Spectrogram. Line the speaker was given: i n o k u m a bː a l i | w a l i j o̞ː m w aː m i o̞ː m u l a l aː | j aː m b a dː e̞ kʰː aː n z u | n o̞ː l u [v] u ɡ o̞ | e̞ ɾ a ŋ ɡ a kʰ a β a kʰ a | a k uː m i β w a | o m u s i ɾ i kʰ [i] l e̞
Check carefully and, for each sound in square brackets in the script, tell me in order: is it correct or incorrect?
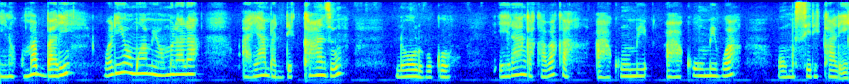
incorrect, incorrect

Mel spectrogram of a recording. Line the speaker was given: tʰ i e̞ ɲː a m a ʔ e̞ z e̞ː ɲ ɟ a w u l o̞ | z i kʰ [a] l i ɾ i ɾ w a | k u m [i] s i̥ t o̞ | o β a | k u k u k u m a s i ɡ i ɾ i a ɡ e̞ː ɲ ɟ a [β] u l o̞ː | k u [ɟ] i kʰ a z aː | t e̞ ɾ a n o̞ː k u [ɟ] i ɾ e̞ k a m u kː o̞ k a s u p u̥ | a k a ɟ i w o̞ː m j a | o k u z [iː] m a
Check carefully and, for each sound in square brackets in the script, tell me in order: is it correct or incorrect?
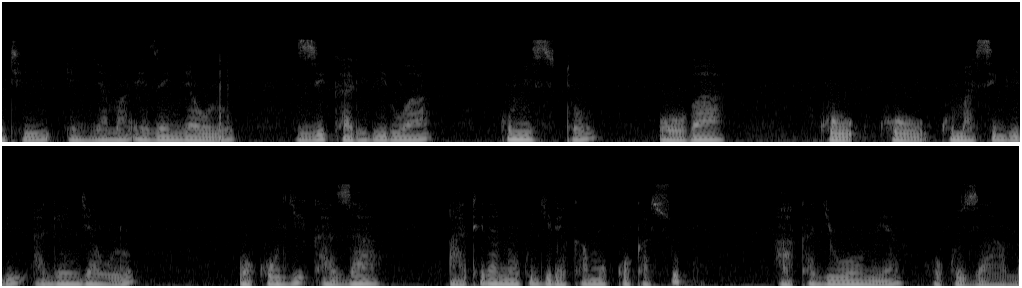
correct, correct, incorrect, correct, correct, incorrect

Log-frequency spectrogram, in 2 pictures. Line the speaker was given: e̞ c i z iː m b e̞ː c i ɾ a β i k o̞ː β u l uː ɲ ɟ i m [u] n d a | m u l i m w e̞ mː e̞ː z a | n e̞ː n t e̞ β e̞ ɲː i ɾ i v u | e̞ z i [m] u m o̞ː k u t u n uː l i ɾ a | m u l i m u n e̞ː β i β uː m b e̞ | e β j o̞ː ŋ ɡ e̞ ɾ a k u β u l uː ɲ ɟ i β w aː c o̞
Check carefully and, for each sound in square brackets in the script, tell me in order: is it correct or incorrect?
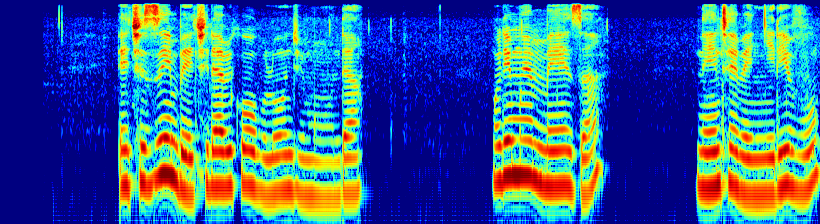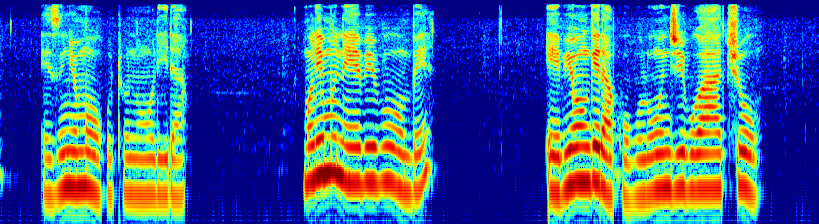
incorrect, incorrect

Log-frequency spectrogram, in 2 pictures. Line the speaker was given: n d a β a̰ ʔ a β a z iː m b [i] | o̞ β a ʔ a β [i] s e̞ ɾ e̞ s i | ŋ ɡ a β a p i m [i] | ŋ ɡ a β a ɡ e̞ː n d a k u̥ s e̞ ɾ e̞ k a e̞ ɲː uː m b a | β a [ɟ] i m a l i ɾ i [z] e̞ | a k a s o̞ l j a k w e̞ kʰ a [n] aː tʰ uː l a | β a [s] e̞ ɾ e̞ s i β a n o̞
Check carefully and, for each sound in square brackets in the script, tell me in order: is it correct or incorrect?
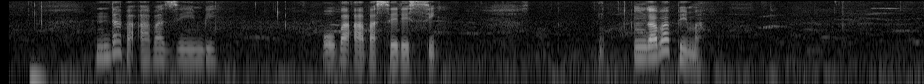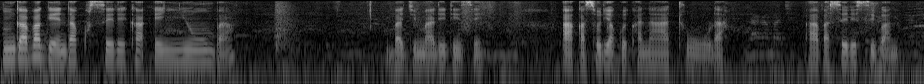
correct, incorrect, incorrect, correct, correct, correct, correct

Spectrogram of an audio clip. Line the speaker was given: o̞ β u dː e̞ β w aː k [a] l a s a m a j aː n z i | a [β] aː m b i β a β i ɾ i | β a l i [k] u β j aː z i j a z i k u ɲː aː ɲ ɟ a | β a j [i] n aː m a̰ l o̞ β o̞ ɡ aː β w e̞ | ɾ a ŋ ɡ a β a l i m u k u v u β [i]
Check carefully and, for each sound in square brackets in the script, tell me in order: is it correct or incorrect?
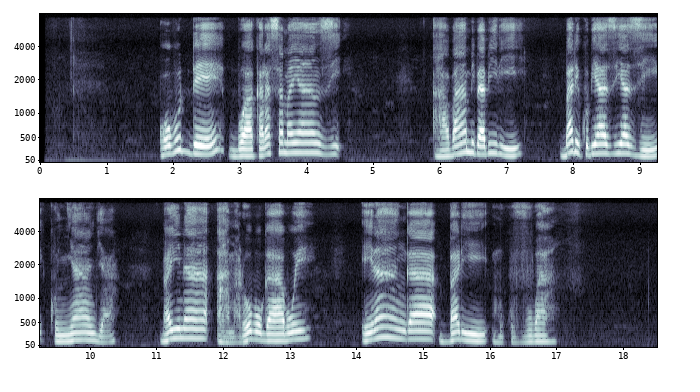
correct, correct, correct, correct, incorrect

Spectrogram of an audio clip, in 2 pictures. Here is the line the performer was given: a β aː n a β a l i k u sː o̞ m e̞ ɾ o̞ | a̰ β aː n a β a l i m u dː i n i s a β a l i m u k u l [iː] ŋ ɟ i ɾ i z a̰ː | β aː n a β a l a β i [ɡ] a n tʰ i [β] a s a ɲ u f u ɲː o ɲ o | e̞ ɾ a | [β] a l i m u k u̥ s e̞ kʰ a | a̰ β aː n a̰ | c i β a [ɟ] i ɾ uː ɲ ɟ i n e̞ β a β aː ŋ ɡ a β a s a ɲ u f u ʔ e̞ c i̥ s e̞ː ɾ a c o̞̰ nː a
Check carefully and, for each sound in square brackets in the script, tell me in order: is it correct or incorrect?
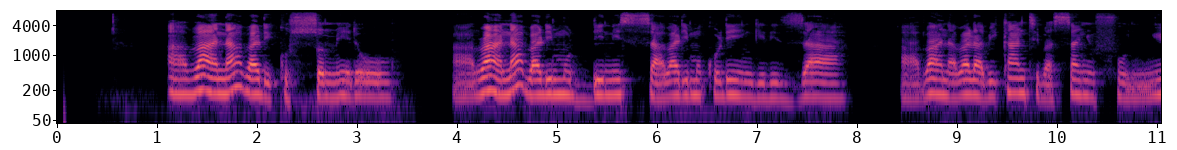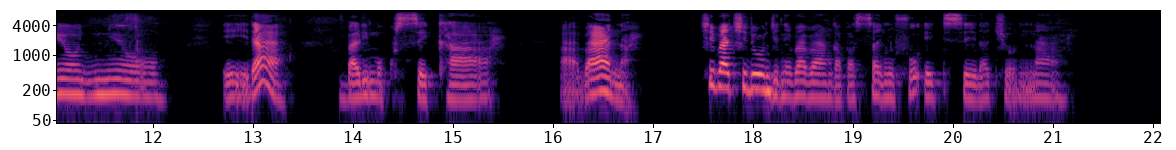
correct, incorrect, correct, correct, incorrect

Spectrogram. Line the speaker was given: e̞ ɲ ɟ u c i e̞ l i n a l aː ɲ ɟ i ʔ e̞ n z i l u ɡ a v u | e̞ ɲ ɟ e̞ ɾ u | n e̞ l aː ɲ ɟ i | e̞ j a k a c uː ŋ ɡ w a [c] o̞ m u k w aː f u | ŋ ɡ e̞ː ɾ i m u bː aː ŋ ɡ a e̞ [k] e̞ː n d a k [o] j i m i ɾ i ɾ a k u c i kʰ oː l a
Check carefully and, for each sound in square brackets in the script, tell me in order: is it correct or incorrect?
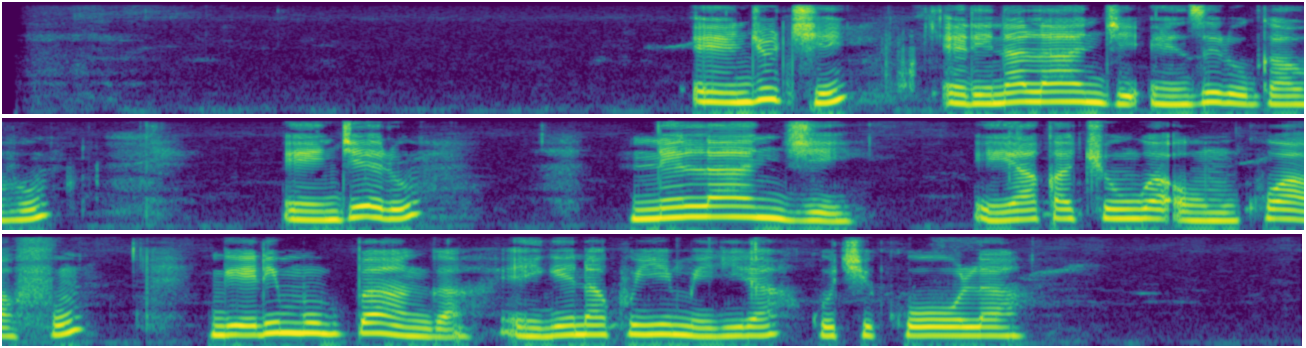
incorrect, incorrect, incorrect

